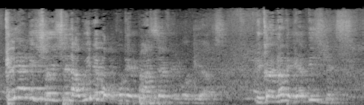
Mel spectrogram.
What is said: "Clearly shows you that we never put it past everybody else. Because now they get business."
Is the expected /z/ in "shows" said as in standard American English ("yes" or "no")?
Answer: no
